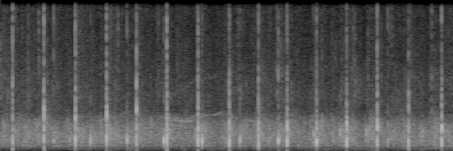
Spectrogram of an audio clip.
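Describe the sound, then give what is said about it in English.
An audience claps steadily for Dr. Robert Cialdini, a dense patter of hands with sharp individual claps popping out irregularly above the wash, fairly loud and continuous with no voices over it. “I know we're all going to get a lot out of this time, but if you would please right now just join me, big, big, big round of applause for Dr.”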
